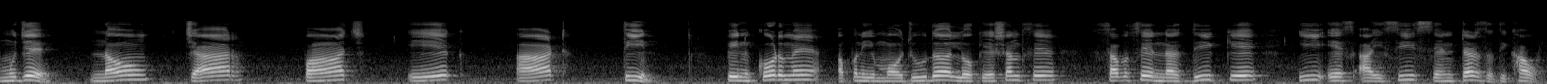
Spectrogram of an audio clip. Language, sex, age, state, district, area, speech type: Urdu, male, 30-45, Uttar Pradesh, Mau, urban, read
